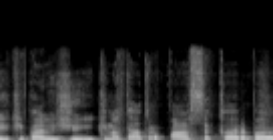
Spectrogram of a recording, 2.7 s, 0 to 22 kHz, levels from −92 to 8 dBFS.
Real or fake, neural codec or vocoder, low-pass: fake; codec, 44.1 kHz, 3.4 kbps, Pupu-Codec; 14.4 kHz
